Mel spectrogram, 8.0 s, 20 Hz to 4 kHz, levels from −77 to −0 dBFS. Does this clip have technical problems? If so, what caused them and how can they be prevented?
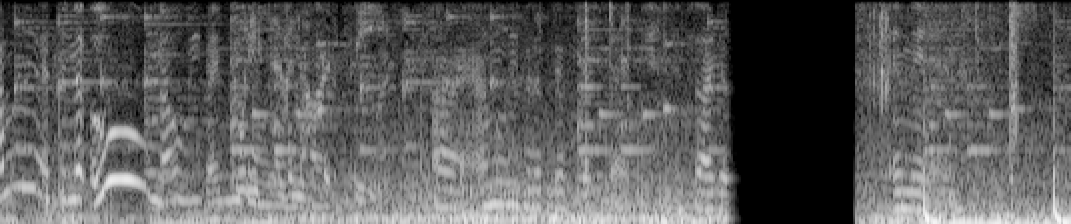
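Yes. From 5.44 to 6.42 s the sound trails off into a fading buzz, falls silent, then resumes with nearly a second missing, likely a long network dropout. A stable, preferably wired connection with spare bandwidth would prevent it.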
